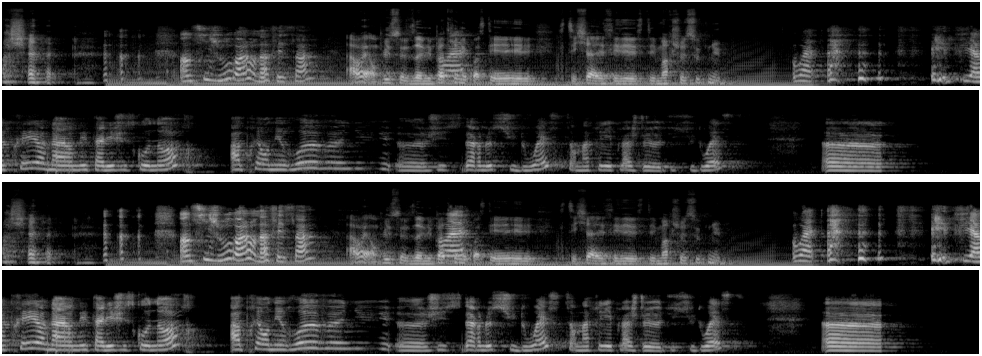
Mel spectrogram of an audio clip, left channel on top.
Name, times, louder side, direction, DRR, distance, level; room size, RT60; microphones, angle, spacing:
voice 1, 0.0-1.0 3.5-7.4, left 2 dB, 30° left, 1.1 m, -27 dB
sound 1, 1.0-8.1, left 2 dB, 80° left, 1.5 m, -39 dB
voice 2, 1.0-3.2 4.3-4.7 7.9-11.7 12.1-17.1 17.4-18.6, right 4 dB, 80° right, 1.4 m, -26 dB
28.5 x 22.0 x 9.4 m
head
